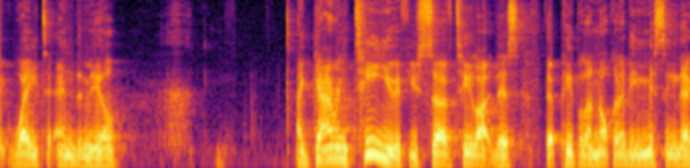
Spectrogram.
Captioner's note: sips tea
